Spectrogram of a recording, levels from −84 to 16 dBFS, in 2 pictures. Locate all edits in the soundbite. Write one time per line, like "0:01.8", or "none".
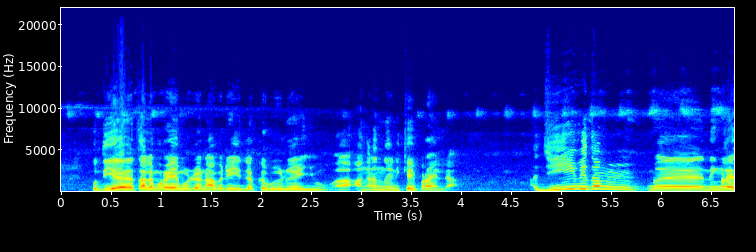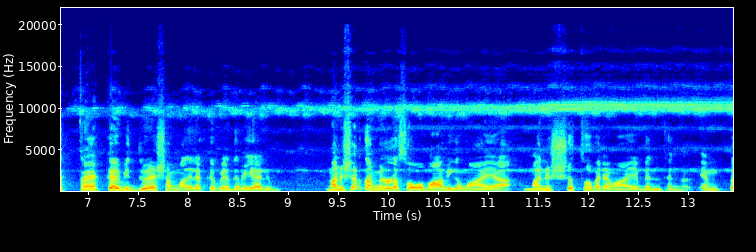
none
